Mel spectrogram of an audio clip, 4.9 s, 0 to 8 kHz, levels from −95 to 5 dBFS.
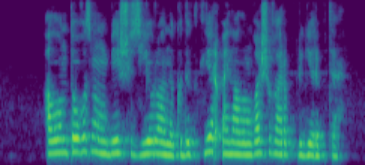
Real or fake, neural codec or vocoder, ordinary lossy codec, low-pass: real; none; none; none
